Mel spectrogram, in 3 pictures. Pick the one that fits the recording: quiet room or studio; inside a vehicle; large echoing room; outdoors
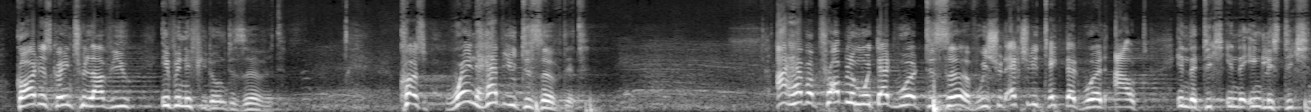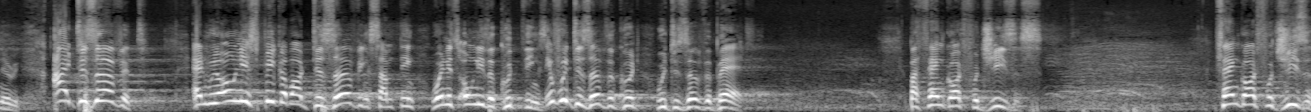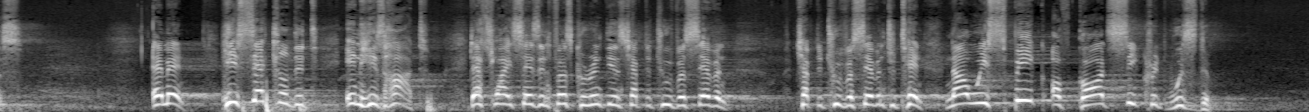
large echoing room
